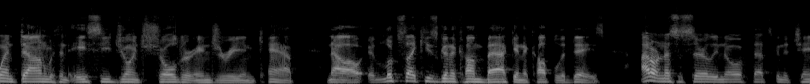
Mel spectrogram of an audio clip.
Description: Speech in English. There is no code.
